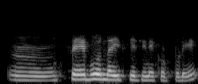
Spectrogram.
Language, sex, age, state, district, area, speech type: Kannada, female, 45-60, Karnataka, Mandya, rural, conversation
